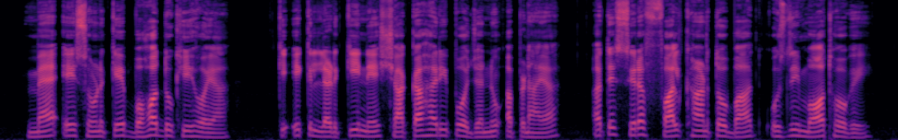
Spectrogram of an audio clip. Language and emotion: Punjabi, sad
